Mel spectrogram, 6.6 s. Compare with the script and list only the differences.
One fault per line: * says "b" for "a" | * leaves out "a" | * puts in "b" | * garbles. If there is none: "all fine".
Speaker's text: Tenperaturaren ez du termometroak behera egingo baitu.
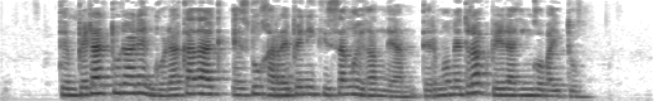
* puts in "gorakadak"
* puts in "jarraipenik izango igandean"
